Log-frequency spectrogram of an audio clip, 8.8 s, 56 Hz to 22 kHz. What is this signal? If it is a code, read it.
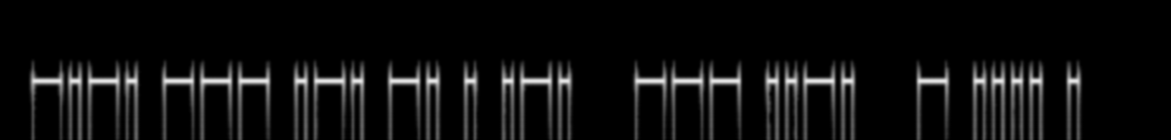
Morse code, heard as a keyed tone, about 17 wpm, 700 Hz. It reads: CORNER OF THE
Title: Sets of 5 Words Encore 17wpm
